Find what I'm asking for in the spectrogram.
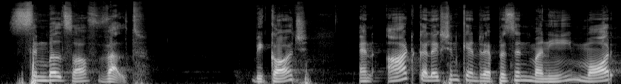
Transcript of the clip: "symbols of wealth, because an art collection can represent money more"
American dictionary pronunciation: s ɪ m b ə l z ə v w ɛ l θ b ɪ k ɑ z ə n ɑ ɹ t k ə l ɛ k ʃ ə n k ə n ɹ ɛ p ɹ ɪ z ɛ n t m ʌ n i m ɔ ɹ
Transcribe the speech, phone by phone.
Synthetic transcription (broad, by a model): s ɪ m b ə l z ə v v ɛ l t b ɪ k ɑ z ə n ɑ ɹ t k ə l ɛ k ʃ ə n k ə n ɹ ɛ p ɹ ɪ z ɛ n t m ʌ n i m ɔ ɹ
